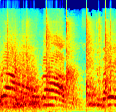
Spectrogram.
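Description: Loud, excited vocal exclamations with falling pitch, mixed with a few sharp hand claps.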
